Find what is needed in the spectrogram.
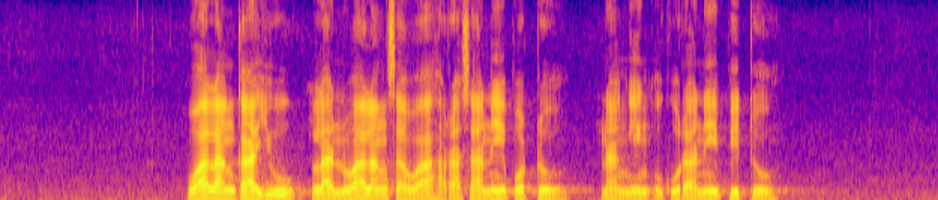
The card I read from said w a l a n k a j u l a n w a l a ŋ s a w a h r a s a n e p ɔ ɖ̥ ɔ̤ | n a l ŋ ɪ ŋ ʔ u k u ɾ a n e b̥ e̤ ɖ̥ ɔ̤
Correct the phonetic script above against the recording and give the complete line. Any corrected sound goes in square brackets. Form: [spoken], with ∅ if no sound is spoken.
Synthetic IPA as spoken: w a l a [ŋ] k a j u l a n w a l a ŋ s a w a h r a s a n e p ɔ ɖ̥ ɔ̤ | n a [∅] ŋ ɪ ŋ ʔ u k u ɾ a n e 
